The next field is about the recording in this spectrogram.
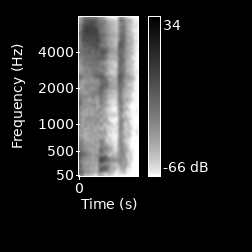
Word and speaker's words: Sikh: You actually said it right the first time. I mean, I usually say Sikh too, but the proper pronunciation is Sikh.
